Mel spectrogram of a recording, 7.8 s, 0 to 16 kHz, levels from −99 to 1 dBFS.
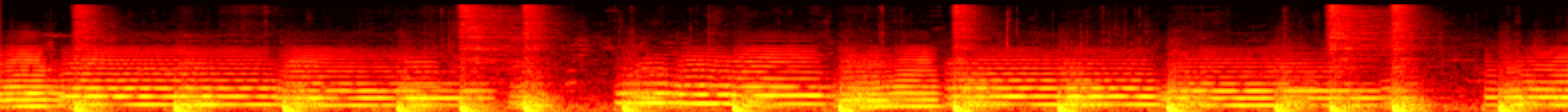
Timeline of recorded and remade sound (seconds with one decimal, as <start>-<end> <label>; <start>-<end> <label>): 0.0-7.8 recorded

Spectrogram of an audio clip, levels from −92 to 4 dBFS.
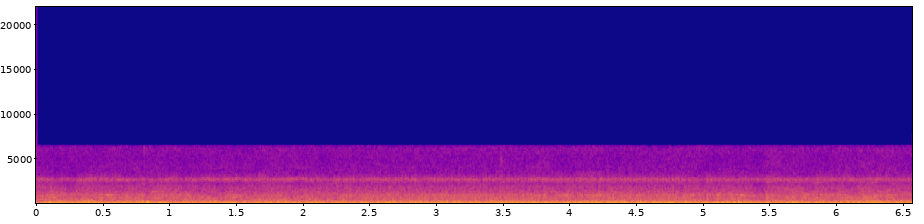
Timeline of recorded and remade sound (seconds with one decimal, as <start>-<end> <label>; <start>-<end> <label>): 0.0-2.3 remade; 2.3-3.8 recorded; 3.8-4.4 remade; 4.4-4.9 recorded; 4.9-6.6 remade

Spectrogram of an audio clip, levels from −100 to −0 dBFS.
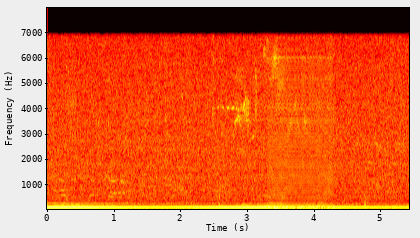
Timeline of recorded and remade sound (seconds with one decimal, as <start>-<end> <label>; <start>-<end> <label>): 0.0-3.3 recorded; 3.3-4.3 remade; 4.3-5.4 recorded

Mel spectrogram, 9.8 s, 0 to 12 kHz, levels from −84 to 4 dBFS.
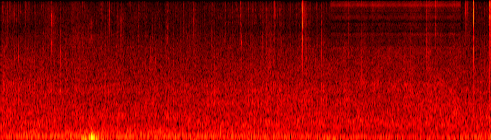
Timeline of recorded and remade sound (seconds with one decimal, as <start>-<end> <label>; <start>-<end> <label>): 0.0-6.6 recorded; 6.6-9.2 remade; 9.2-9.8 recorded

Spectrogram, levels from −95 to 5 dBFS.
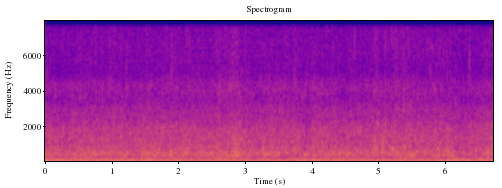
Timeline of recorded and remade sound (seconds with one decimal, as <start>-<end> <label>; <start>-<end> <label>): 0.0-2.2 recorded; 2.2-2.9 remade; 2.9-6.7 recorded

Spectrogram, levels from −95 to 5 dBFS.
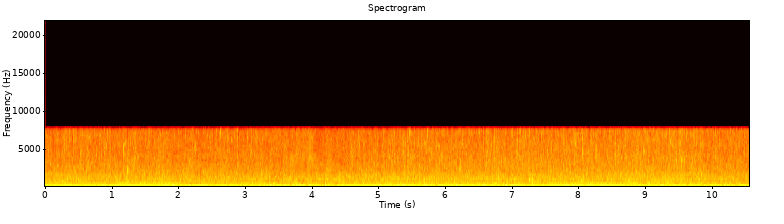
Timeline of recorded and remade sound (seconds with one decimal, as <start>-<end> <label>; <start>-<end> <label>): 0.0-3.3 recorded; 3.3-4.5 remade; 4.5-10.6 recorded

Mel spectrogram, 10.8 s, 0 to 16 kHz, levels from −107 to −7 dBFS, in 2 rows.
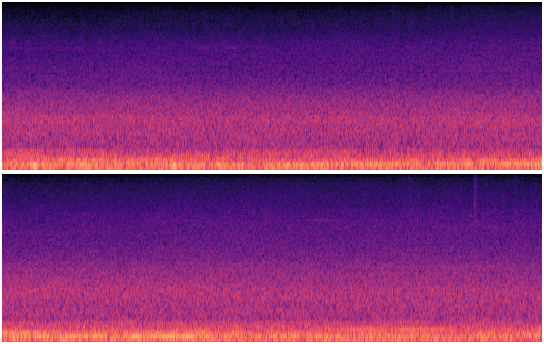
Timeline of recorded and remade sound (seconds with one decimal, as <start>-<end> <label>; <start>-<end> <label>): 0.0-0.6 recorded; 0.6-1.5 remade; 1.5-10.8 recorded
